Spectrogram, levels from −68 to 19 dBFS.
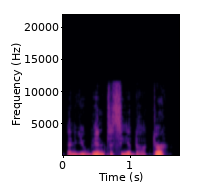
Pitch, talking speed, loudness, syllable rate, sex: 155 Hz, 240 wpm, -18 LUFS, 5.9 syllables/s, male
